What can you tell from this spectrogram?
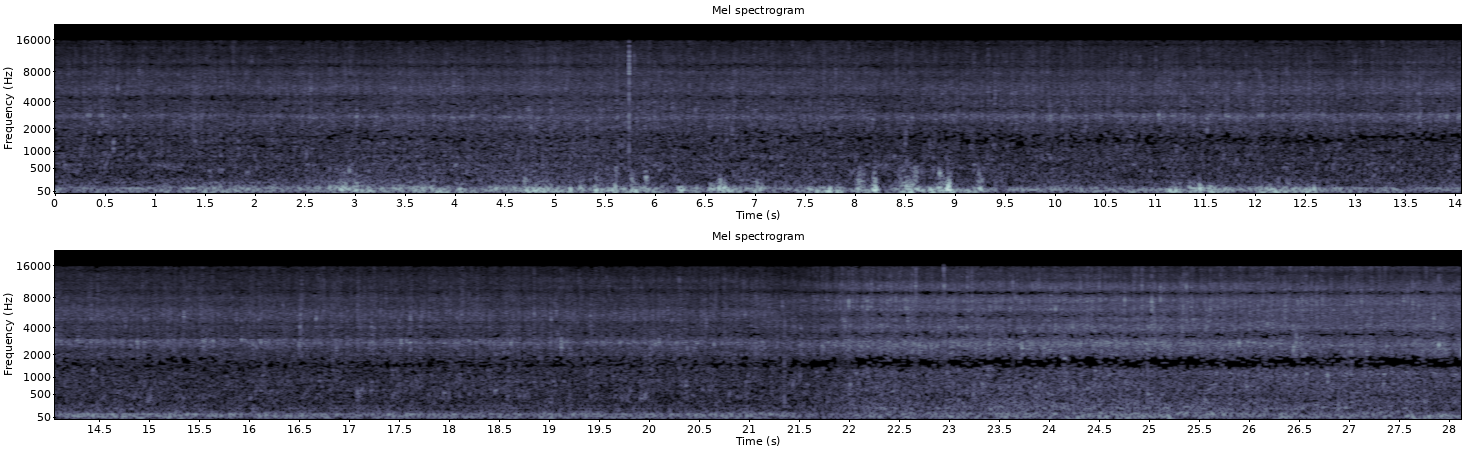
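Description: Garden koi pond water trickling and splashing steadily, with water pouring into the pond. Irregular low rumbles come and go in the first half, and the sound shifts slightly after about twenty seconds.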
